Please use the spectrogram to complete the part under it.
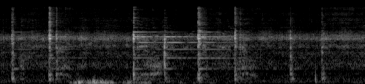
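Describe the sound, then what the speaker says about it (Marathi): Chopped onions sautéed in a pan over a wood-fired village stove, a continuous bright frying hiss punctuated by regular clinks of a spatula against the pan, close and fairly loud. "आता कांदा आपल्याला गुलाबी रंग येईपर्यंत परतून घ्यायचा आहे"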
